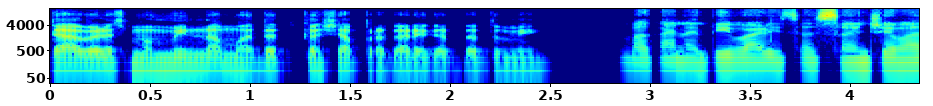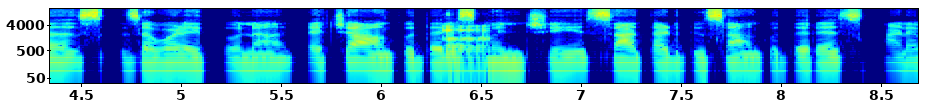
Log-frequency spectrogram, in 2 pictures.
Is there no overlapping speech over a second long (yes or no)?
yes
